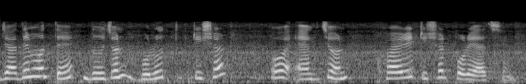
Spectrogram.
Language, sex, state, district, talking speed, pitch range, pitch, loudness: Bengali, female, West Bengal, Cooch Behar, 125 wpm, 265-325 Hz, 285 Hz, -15 LUFS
